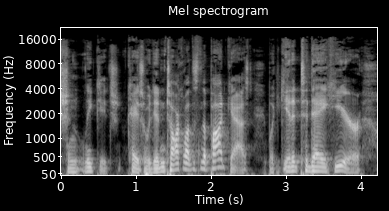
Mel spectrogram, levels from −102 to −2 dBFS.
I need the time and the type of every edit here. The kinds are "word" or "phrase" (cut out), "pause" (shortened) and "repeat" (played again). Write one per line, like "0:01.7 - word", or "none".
0:02.9 - word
